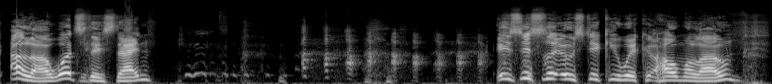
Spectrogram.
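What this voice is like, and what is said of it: Deliberately bad put-on Cockney accent. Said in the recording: “I can do like a terrible Cockney accent ... If you want me to do a British accent, that's what I got.”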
